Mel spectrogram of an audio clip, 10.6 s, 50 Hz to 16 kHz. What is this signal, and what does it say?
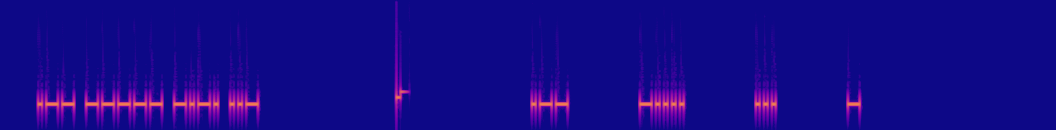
Morse code, heard as a keyed tone, about 30 wpm, spaced as for 15 wpm, 700 Hz. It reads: W0CU W6ST
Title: USA Call Signs - 4 Characters - 6x Character Spacing - 30wpm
